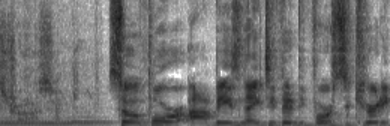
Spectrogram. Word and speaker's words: Strauss: it comes to Strauss versus Strauss Strauss it's pronounced Strauss so for op's 1954 security clearance hearing Strauss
